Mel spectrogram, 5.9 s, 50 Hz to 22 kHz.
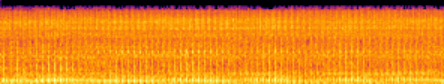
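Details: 1981 Yamaha Champ 50cc two-stroke scooter with new PW50 top end rebuild, first start on premix; even, high-pitched buzz holding steady with no misses or knocks, starts first kick and runs cleanly.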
